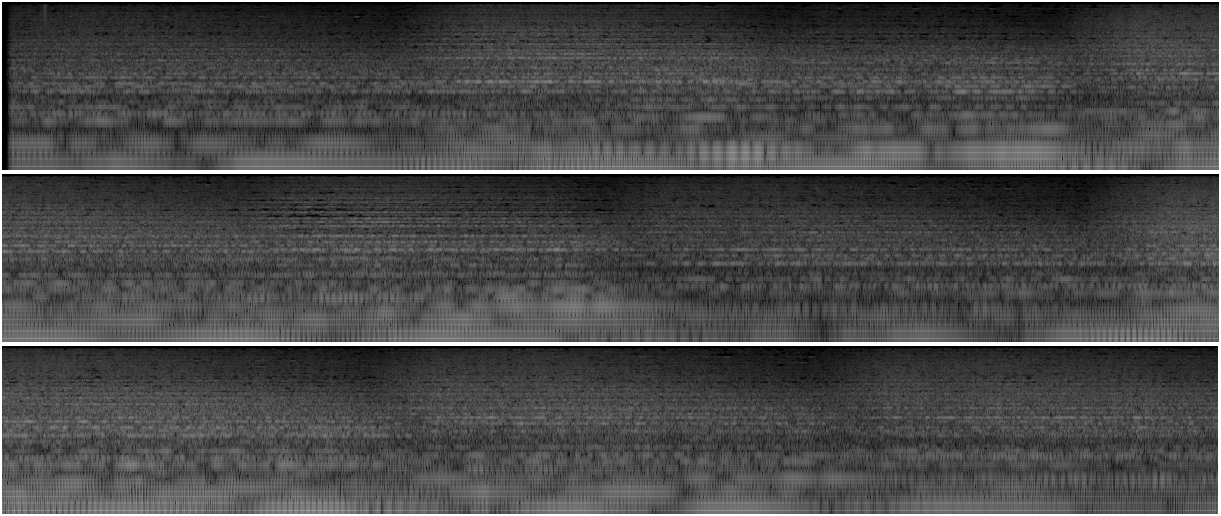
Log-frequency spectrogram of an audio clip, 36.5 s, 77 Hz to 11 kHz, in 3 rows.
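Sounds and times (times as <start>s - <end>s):
music: 0.0s - 36.4s.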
